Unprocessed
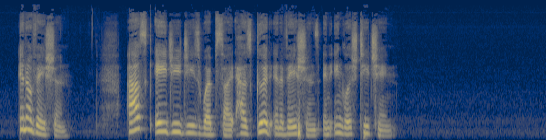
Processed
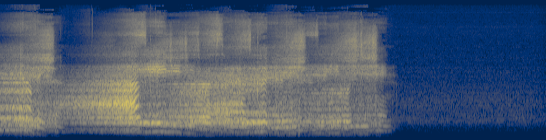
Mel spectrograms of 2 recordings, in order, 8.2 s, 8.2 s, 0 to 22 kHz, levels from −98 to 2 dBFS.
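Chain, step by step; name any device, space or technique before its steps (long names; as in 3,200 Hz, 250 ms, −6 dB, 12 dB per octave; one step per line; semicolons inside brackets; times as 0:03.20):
ghost voice (reversed playback; convolution reverb RT60 2.7 s, pre-delay 32 ms, DRR −4 dB; reversed playback; high-pass filter 650 Hz 24 dB per octave)
level +2 dB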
